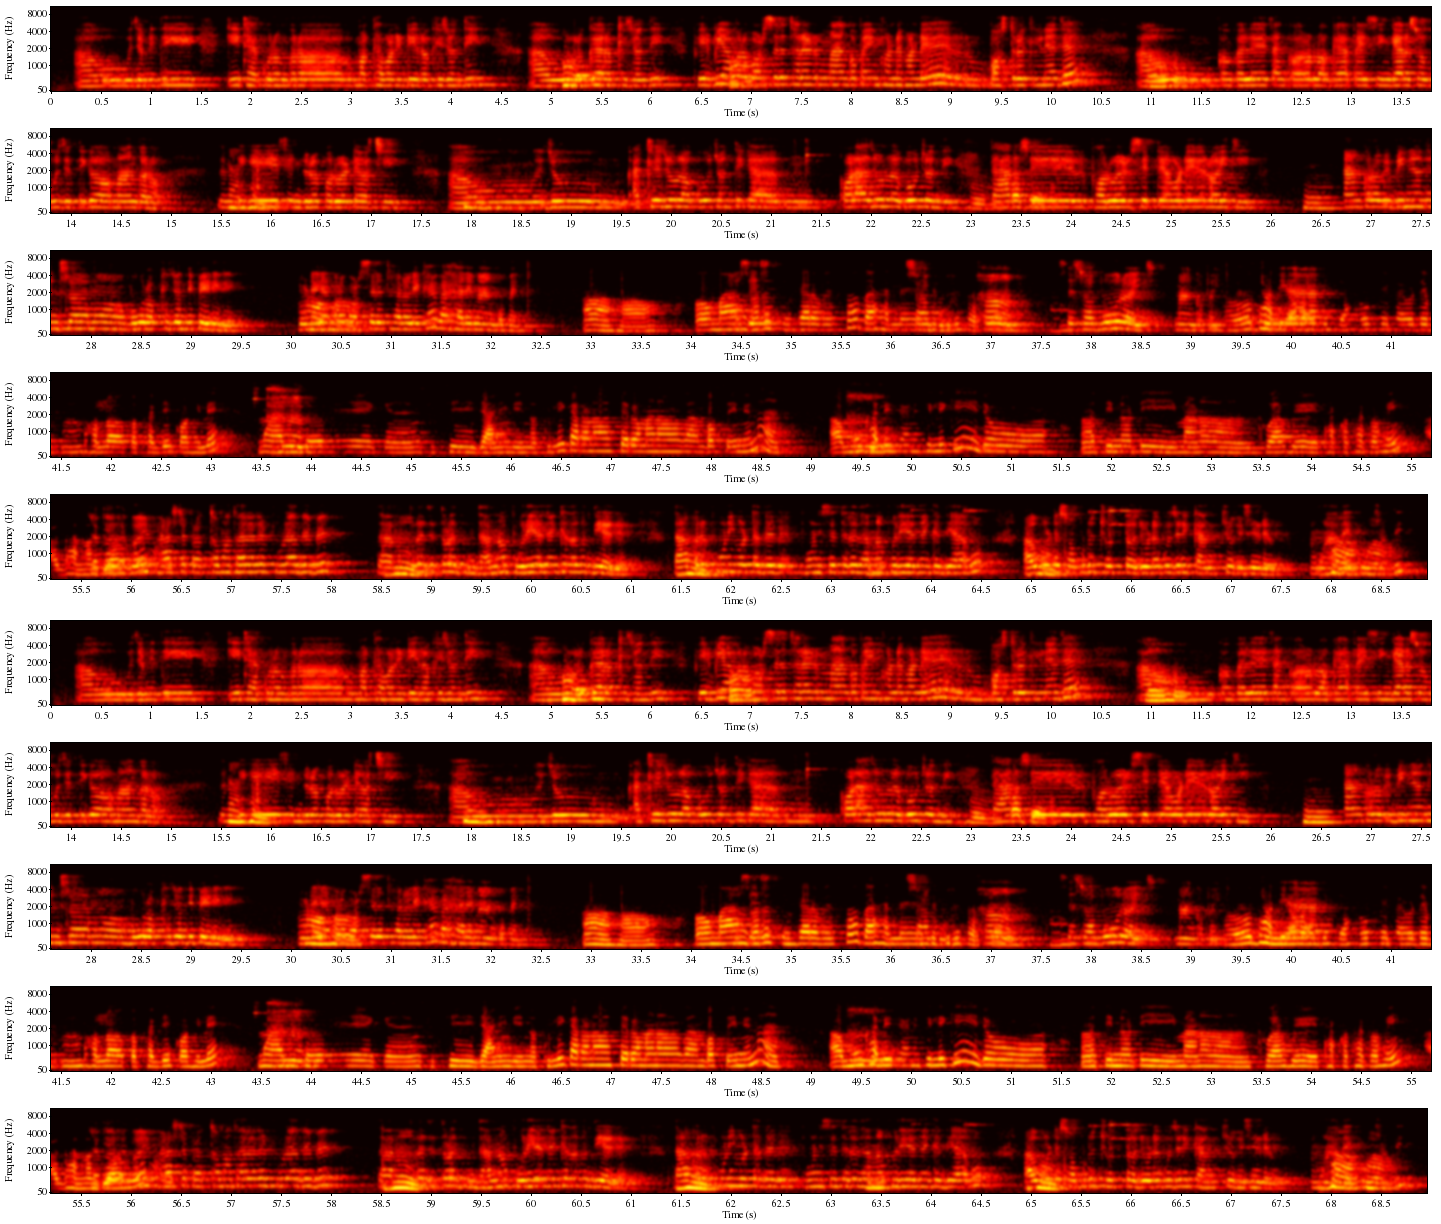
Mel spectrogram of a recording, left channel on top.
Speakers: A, on the left; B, on the right.
A: ଆଉ ଯେମିତିକି କି ଠାକୁ ଠାକୁରଙ୍କର ମଥାମଣୀ ଟିଏ ରଖିଛନ୍ତି। ଆଉ
B: ହଉ
A: ଲୁଗା ରଖିଛନ୍ତି। ଫିରବି ଆମର
B: ହଁ
A: ବର୍ଷରେ ଥରେ ମାଙ୍କ ପାଇଁ ଖଣ୍ଡେ ଖଣ୍ଡେ ବସ୍ତ୍ର କିଣାଯାଏ ଆଉ
B: ହଁ ହଁ ହଁ
A: କଣ କହିଲେ ତାଙ୍କ ଙ୍କ ଲଗେଇବାପାଇଁ ସିଙ୍ଗାର ସବୁ ଯେତିକି ମାଆଙ୍କର ଯେମିତିକି
B: ହୁଁ ହୁଁ
A: ସିନ୍ଦୁର ଫରୁଆଟେ ଅଛି। ଆଉ
B: ହୁଁ ହୁଁ
A: ଯୋଉ ଆଖିରେ ଯୋଉ ଲଗଉଚନ୍ତି କା ଉ କଳା ଯୋଉ ଲଗଉଚନ୍ତି
B: ହୁଁ
A: ତାର
B: କଜଳ
A: ସେଇ ଫରୁଆ ସେଟା ଗୋଟେ ରହିଚି।
B: ହୁଁ।
A: ଙ୍କର ବିଭିନ୍ନ ଜିନିଷ ଆମ ବଉ ରଖିଚନ୍ତି ପେଡିରେ ଯୋଉଟାକିି
B: ଓହୋ
A: ଆମର ବର୍ଷରେ ଥରେ ଲେ ଖା ବାହାରେ ମାଆଙ୍କ ପାଇଁ
B: ଓ ହୋ ଓ ମାଙ୍କର
A: ଆଉ ସେ
B: ଶିଙ୍ଗାରବେଶ ତାହେଲେ
A: ସବୁ
B: ସେଥିରେ ଦରକାରେ।
A: ହଁ
B: ଅ ହୁଁ
A: ସେ ସବୁ ରହିଛି ମାଙ୍କ ପାଇଁ
B: ହଉ ଧନ୍ୟବାଦ
A: ଛୋଟିଆ
B: ଯାହୋଉ ଏଟାଗୋଟେ ଉଁ ଭଲ ଭଲ କଥା ଟିଏ କହିଲେ
A: ହଁ
B: ଆ ବିଷୟରେ କେଁ କିଛି ଜାଣିବି ନଥିଲି କାରଣ ସେରମାଣ କଁ ବସେଇନି ନା ଆଉ
A: ହଁ
B: ମୁଁ ଖାଲି ଜାଣିଥିଲି କି ଯୋଉ ତିନୋଟି ମାଣ ଥୁଆ ହୁଏ ଥାକ ଥାକ ହେଇ ଆଉ ଧାନ
A: ସେ
B: ଦିଆ
A: କଥା
B: ହୁଏ
A: କହି
B: ଆଉ
A: ଫାଷ୍ଟ ପ୍ରଥମଥରରେ ପୁରା ଦେବେ ତାପରେ
B: ହୁଁ
A: ଯେତେବେଳେ ଧାନ ପୁରିବା ଯାଙ୍କେ ତାକୁ ଦିଆଯାଏ ତାପରେ
B: ହୁଁ
A: ପୁଣି ଗୋଟେ ଦେବେ ପୁଣି ସେଥିରେ ଧାନ
B: ହୁଁ
A: ପୁରିଆ ଯାଙ୍କେ ଦିଆହବ। ଆଉ
B: ହୁଁ
A: ଗୋଟେ ସବୁଠୁ ଛୋଟ ଯୋଉଟା କହୁଚନ୍ତି କାଞ୍ଚୁଲୀ ସେଇଟାକୁ ଆମ ଗାଁରେ
B: ହଁ
A: କହୁଚନ୍ତି।
B: ହଁ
